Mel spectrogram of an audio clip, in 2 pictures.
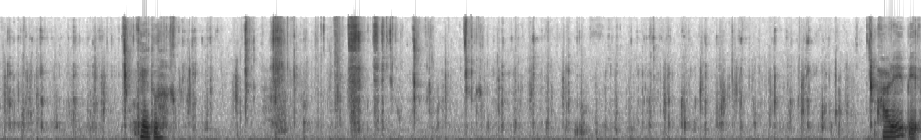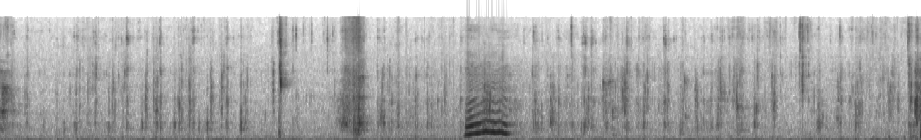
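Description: A young woman chews food close to a microphone with wet, smacking sounds.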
